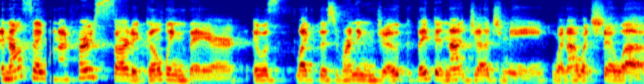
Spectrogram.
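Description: A woman with an American accent and a normal speaking voice talks at a moderate pace and medium pitch, with ordinary pitch variation and hardly any pauses. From New Orleans, US South. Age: 30s. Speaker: chemistry lecturer. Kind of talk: panel conversation.

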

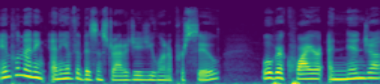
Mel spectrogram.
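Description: A woman talks at a moderate pace with ordinary pitch variation. Hers is a plain, everyday voice. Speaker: mural artist and podcast host. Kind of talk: audiobook reading of her own book. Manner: calm, warm, measured reading pace.

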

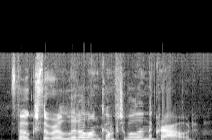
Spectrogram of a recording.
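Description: Speaking with a British accent, a woman uses a high pitch and lively intonation. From UK England.

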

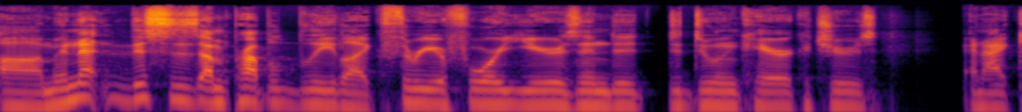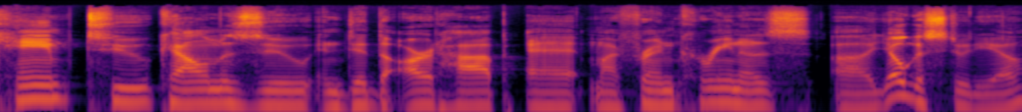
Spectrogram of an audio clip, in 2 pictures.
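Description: Speaking with an American accent at a medium pitch and moderate pace, a man has a bright, sharp tone and fairly even intonation, in a very clean recording with a silent background and a dry, close sound with no echo. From Detroit, Michigan. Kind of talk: casual interview chat.

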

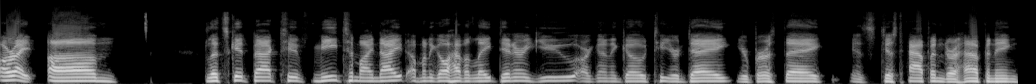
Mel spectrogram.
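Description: A plain, everyday voice, this man speaks at a fairly slow pace and fairly high pitch with ordinary pitch variation, dry and close with no echo. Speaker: talk show host. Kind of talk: interview.

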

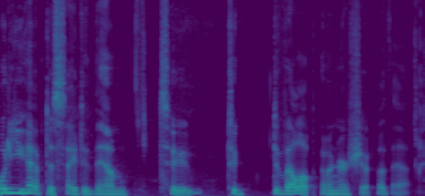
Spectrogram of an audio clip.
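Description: With a West Texas accent, a woman talks in a fairly low voice with ordinary pitch variation, leaving long, frequent pauses. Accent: West Texas drawl. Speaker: podcast host. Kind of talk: interview.

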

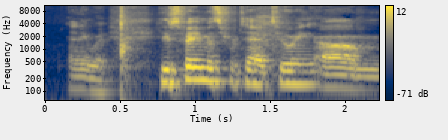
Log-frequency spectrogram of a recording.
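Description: A man speaks with an American accent. Room echo can be heard. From US Midwest, Omaha, Nebraska. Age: middle-aged. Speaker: tattoo artist and shop owner. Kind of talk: casual interview. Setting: small studio.

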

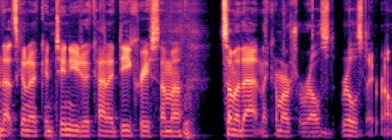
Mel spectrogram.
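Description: Speaking very fast at a medium pitch, a man with a South Carolina accent has a bright, sharp tone on a very clean recording with a silent background. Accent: Southern US (South Carolina). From Greenville, South Carolina. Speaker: banker. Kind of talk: podcast interview. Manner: halting, repeats words.

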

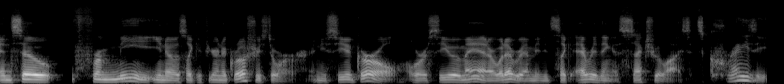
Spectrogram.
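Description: A man with a Pacific Northwest accent talks at a very fast pace with hardly any pauses, his fairly low voice carrying lively intonation and big swings in loudness. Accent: American (Pacific Northwest). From US West, southern Oregon. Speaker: branding agency founder. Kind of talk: interview.

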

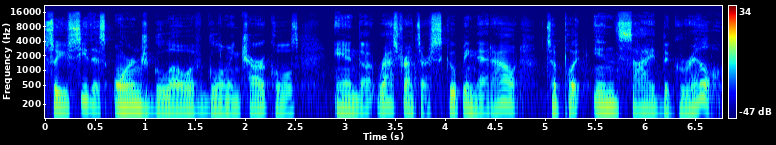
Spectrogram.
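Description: With an American accent, a man's fairly high, somewhat breathy voice with a dark, mellow tone moves at a moderate pace with lively intonation in a very clean recording against a silent background. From Plymouth, Michigan. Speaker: podcast host. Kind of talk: casual interview chat. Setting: studio.

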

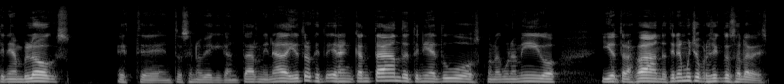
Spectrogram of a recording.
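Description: A man with a Rioplatense accent talks fairly quickly at a medium pitch with ordinary pitch variation. The recording is very clean with a silent background. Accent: Argentine Rioplatense Spanish. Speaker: musician. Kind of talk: casual interview chat.

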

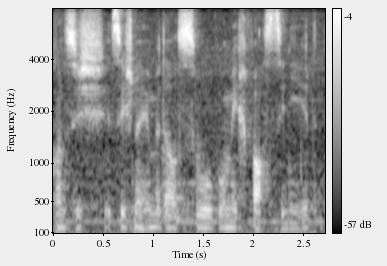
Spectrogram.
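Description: A man speaks with a very deep, low pitch. The room echo is audible and background noise is noticeable. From northern Germany, near Hamburg. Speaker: naval engineer. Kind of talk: interview. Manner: halting, many fillers.

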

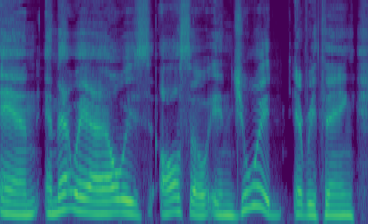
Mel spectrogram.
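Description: On a very clean recording with a silent background, a man speaks. His pitch is high, with ordinary variation. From Nebraska. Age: 50s. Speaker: songwriter and music producer. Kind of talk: casual chat. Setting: home basement studio.

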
